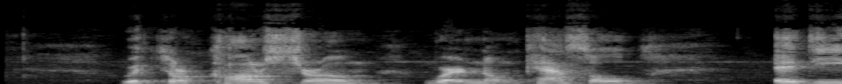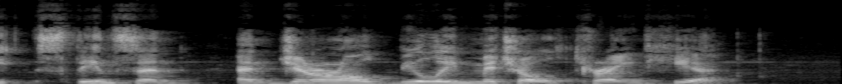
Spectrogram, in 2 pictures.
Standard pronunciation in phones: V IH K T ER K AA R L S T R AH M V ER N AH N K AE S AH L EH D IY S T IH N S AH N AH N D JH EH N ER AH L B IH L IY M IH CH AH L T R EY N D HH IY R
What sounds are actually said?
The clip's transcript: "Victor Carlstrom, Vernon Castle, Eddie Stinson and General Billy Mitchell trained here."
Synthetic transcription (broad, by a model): W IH K T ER K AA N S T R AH M W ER N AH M K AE S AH L EH D IY S T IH N S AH N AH N JH EH N ER AH L B IH L IY M IH CH AH L T R EY N D HH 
